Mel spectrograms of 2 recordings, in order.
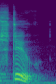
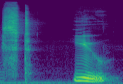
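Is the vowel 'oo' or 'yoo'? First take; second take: oo; yoo. First: The vowel is a plain 'oo' without a glide. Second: The vowel is said with a y-glide, 'yoo'. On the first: The speaker calls it right. "the U sound for brew or stew" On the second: The speaker calls it wrong. "they try to force out that U sound"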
